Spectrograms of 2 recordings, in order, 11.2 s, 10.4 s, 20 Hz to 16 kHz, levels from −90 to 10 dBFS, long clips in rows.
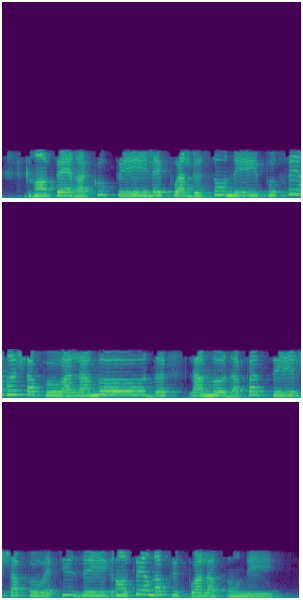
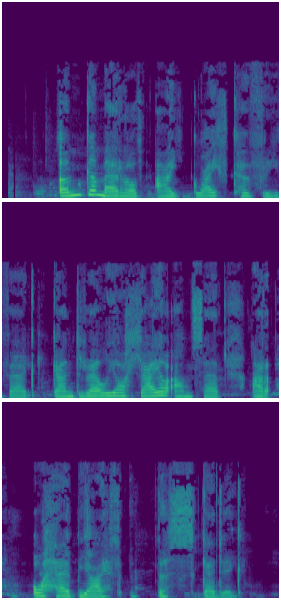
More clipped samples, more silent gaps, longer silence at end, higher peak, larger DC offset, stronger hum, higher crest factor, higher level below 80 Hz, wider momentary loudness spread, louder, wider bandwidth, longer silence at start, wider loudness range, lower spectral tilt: neither; neither; second, 0.25 s vs 0.5 s; about the same, -2 dBFS vs 0 dBFS; neither; first, 50 Hz at -60 dBFS vs none; second, 14 dB vs 26 dB; first, -64 dBFS vs -76 dBFS; second, 8 LU vs 15 LU; first, -16 LUFS vs -25 LUFS; second, 4 kHz vs 11.5 kHz; first, 0.25 s vs 0.1 s; about the same, 3 LU vs 3 LU; first, -9 dB/octave vs -4.5 dB/octave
